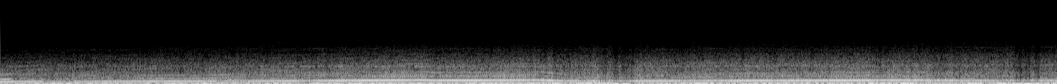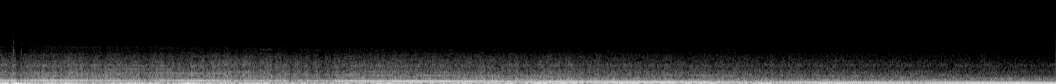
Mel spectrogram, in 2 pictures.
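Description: Nissan Juke Nismo's turbocharged 1.6 DIG-T four-cylinder at full throttle, its X-Tronic CVT in manual mode: the revs climb for about five seconds and drop sharply at a shift. They then hold high for several seconds and fall away steadily.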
